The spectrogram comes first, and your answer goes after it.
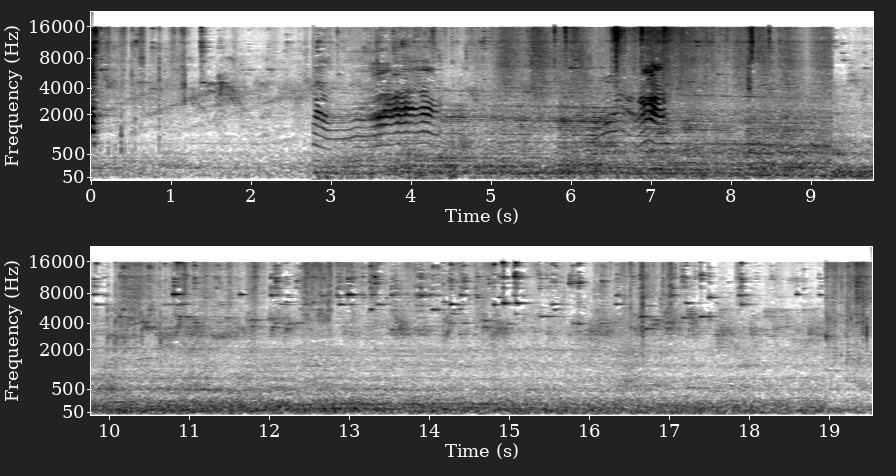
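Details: A big cat biting a small cat; a few short wavering meows around the third to seventh seconds, then only loud low rumbling noise for the rest.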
